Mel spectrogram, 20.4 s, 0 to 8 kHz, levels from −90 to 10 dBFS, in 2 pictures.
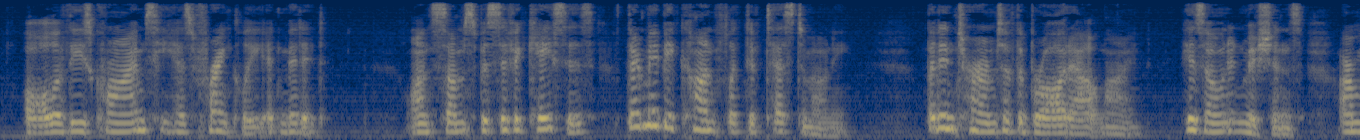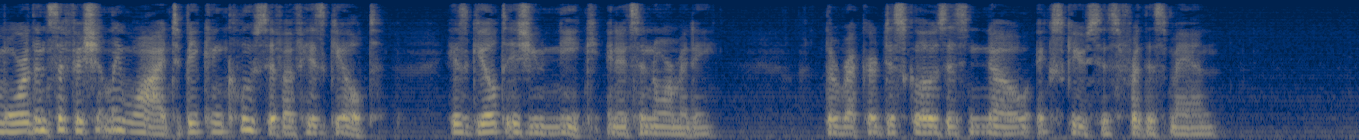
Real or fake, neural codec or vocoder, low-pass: fake; vocoder, 24 kHz, 100 mel bands, Vocos; 7.2 kHz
